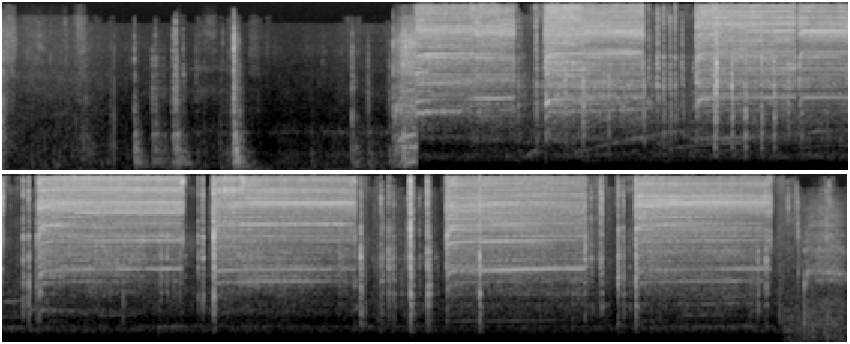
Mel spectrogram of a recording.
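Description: After some faint handling clicks, a power driver whirs in repeated bursts with brief pauses between them as it backs screws out of the top of a Traxxas Pro Scale RC sand car, close up and fairly loud.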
